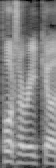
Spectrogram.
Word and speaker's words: Puerto Rico: tempted to say it like Puerto like but Puerto Rico is how most people actually just say it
